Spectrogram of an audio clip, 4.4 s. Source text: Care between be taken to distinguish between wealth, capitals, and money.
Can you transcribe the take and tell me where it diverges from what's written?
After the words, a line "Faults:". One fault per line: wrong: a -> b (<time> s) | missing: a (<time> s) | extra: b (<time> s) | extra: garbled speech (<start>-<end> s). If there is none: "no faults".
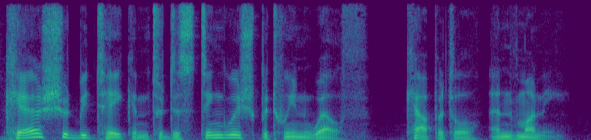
Care should be taken to distinguish between wealth, capital, and money.
Faults:
wrong: between -> should (0.3 s)
wrong: capitals -> capital (3.0 s)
